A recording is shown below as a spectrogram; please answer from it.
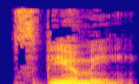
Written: spumy

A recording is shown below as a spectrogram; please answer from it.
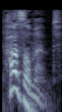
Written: puzzlement

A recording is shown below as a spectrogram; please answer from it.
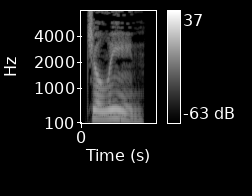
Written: jalene

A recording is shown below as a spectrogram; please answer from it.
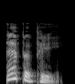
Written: epopee

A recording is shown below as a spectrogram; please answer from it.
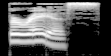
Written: boreas

